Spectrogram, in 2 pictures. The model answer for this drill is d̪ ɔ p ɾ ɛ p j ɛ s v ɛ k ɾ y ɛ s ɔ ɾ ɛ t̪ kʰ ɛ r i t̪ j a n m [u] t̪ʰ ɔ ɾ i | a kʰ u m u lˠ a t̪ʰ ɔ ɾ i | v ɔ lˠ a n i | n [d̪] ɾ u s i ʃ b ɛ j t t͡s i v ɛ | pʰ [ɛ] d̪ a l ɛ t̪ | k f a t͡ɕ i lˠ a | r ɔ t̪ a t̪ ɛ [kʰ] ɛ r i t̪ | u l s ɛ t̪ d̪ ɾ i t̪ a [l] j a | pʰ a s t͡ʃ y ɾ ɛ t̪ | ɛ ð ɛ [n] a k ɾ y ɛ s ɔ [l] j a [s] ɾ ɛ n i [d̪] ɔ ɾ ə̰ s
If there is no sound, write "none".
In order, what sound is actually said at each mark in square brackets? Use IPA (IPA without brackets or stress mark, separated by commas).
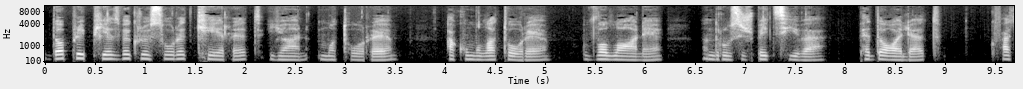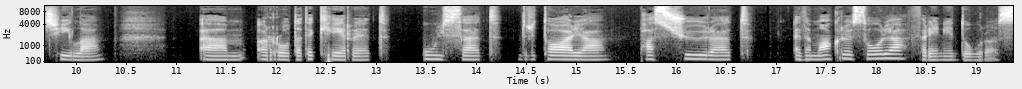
ɔ, d̪, ɛ, kʰ, ɾ, m, ɾ, f, d̪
